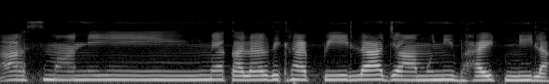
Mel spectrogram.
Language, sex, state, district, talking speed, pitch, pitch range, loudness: Hindi, female, Bihar, Bhagalpur, 110 wpm, 210 Hz, 200-210 Hz, -21 LUFS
